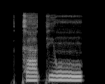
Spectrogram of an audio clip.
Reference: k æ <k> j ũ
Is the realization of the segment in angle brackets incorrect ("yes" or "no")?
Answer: no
